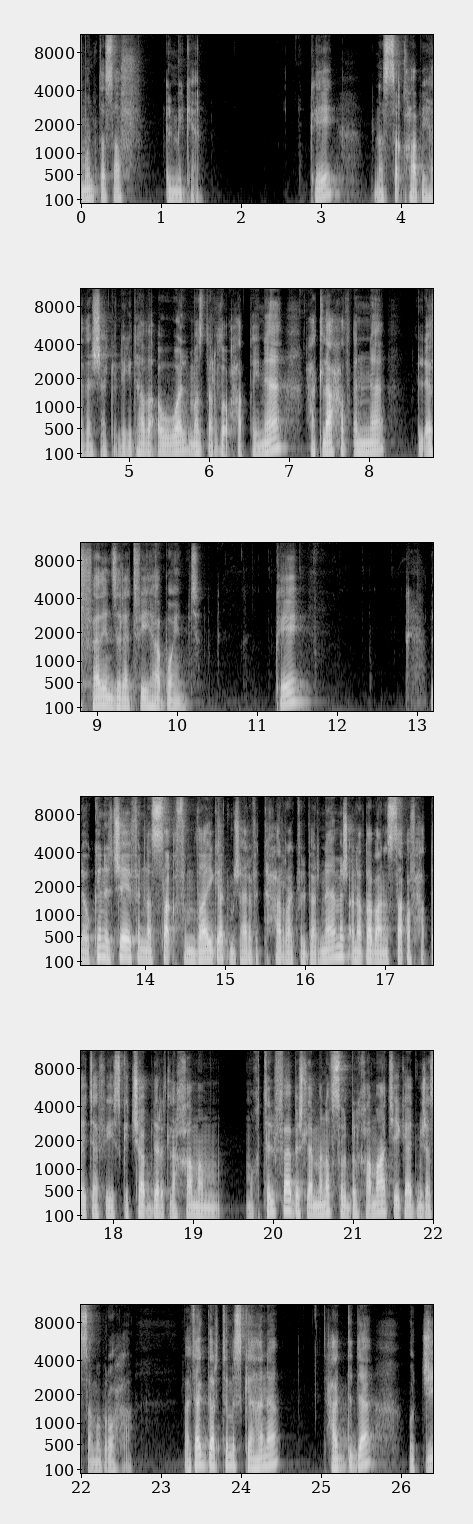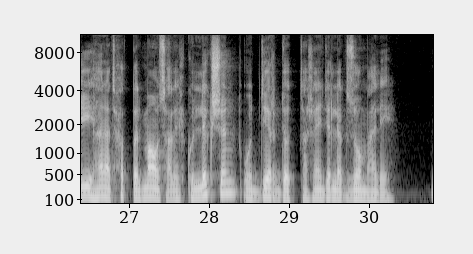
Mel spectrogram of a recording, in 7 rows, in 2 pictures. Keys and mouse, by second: 0.7-1.1 middle drag, 2.0 click, 2.8-4.5 middle drag, 5.3-5.6 middle drag, 6.8 click, 10.5 shift+drag, 11.0 middle click, 11.3 shift+click, 12.0 shift+drag, 12.5 middle click, 12.8 shift+click, 13.2 click, 13.9-14.5 middle drag, 15.4-15.9 middle drag.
